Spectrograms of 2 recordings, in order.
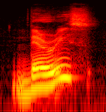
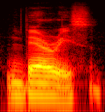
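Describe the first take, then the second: First: "There is" with a rising tune like an open choice; teacher posing "There is" as a choice, rising; questioning option. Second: "there is" with a firm falling tune; teacher confirming "there is", falling; confirming answer. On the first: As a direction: offer "There is" as one option, rising at the end. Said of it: "Tendríamos que poner aquí". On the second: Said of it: "Correcto, sería". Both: Shown as a demonstration.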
